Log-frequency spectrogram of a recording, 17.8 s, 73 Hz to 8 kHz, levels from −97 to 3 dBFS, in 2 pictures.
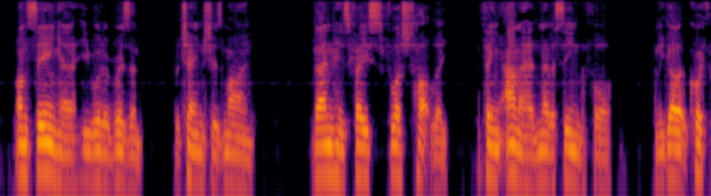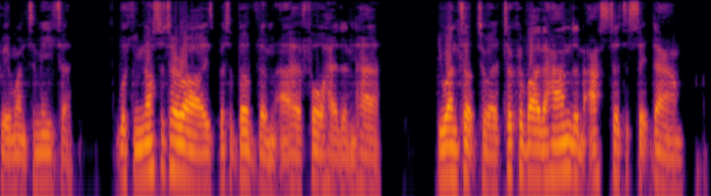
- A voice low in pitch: Yes, low, 110 Hz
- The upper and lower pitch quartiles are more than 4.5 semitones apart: No, average, 3.5 semitones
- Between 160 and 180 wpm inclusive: No, fast, 205 wpm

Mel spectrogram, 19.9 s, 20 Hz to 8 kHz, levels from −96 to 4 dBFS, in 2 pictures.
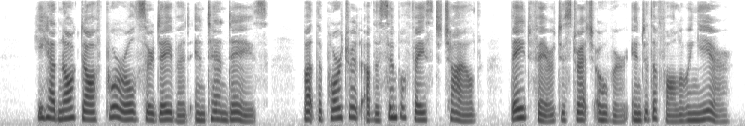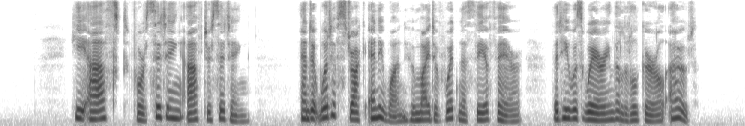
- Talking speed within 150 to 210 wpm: Yes, average, 165 wpm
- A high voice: No, medium, 175 Hz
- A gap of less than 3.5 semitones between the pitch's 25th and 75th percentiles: No, average, 3.9 semitones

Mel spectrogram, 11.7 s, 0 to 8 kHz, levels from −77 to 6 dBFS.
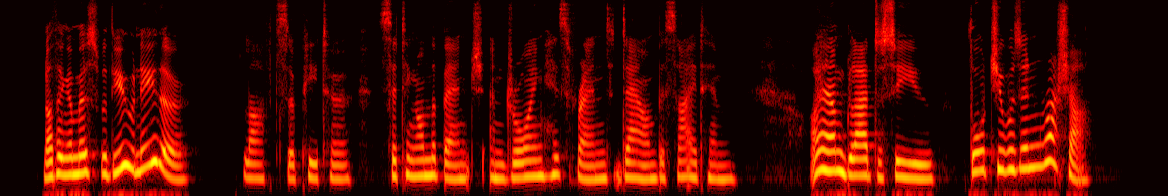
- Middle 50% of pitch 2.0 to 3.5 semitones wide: No, average, 5.2 semitones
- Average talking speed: Yes, average, 155 wpm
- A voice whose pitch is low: No, high, 200 Hz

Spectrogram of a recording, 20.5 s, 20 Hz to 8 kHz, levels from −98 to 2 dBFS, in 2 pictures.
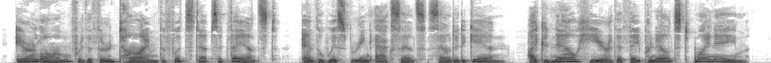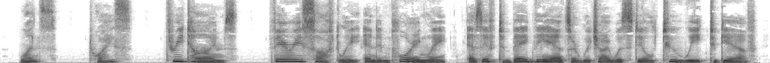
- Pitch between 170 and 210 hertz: Yes, medium, 185 Hz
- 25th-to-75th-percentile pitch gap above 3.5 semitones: Yes, average, 4.6 semitones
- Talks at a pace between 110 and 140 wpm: Yes, slow, 135 wpm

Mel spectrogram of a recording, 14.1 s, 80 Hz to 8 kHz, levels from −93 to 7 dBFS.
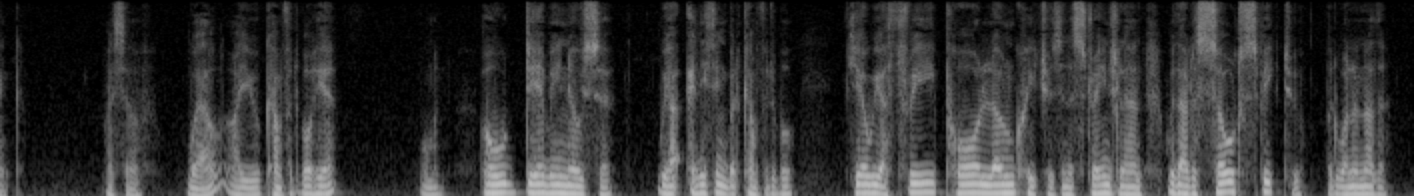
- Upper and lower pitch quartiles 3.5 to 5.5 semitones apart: No, average, 3.1 semitones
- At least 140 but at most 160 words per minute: Yes, average, 150 wpm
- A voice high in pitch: No, low, 115 Hz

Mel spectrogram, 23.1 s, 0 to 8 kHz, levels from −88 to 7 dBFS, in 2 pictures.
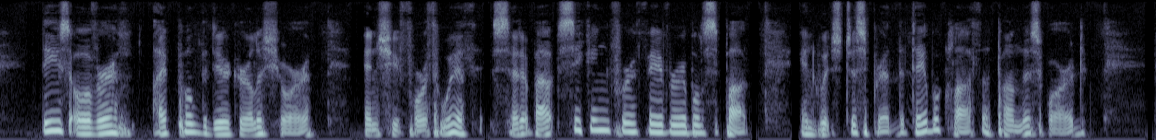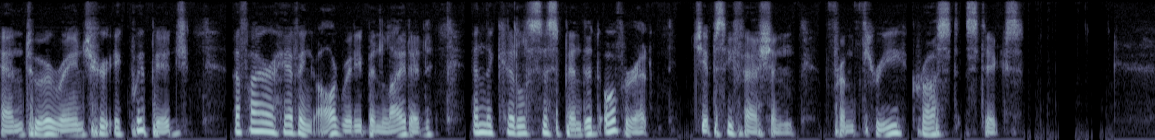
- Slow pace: Yes, slow, 130 wpm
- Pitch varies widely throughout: Yes, wide, 6.7 semitones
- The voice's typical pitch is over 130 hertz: Yes, medium, 140 Hz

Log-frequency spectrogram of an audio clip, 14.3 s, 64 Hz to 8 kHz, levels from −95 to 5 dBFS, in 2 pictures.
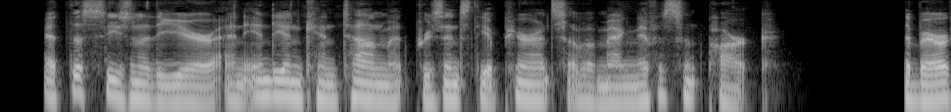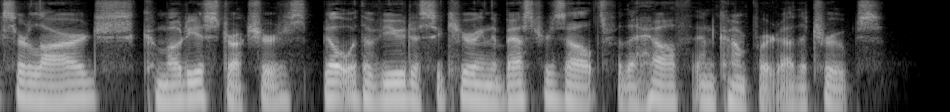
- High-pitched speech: No, low, 110 Hz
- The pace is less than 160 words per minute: No, average, 165 wpm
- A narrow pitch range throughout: Yes, narrow, 1.9 semitones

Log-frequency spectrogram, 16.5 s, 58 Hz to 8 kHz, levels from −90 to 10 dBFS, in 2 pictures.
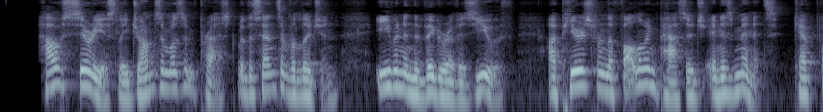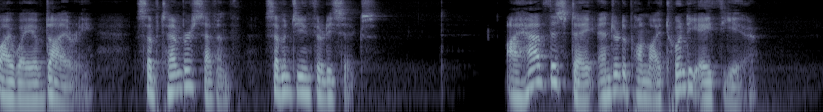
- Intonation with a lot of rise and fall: Yes, wide, 6.7 semitones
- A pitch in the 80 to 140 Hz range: Yes, low, 135 Hz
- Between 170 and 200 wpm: No, average, 160 wpm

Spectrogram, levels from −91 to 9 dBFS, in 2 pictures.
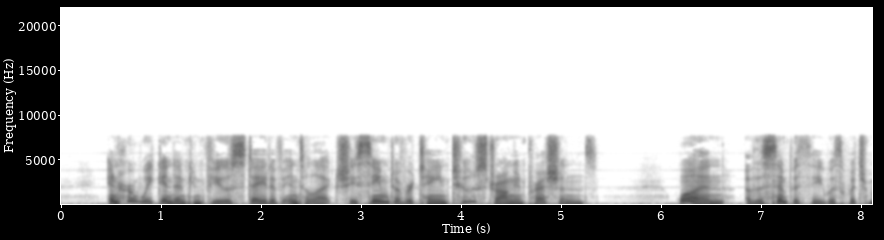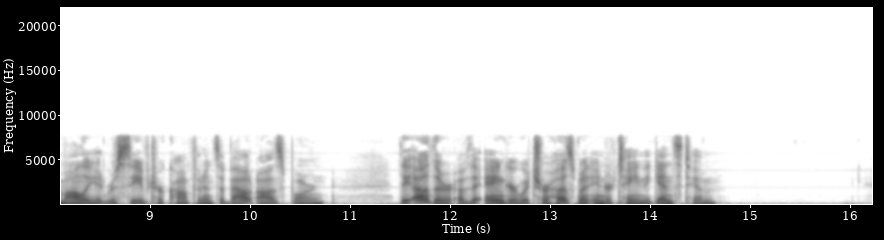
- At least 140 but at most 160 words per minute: Yes, average, 150 wpm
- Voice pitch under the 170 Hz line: No, medium, 185 Hz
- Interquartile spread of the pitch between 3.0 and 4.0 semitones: No, average, 4.5 semitones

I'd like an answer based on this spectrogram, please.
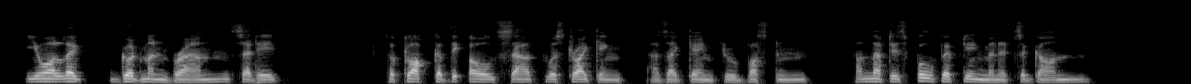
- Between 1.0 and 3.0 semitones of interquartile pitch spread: Yes, average, 2.7 semitones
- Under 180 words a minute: Yes, slow, 135 wpm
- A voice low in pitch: Yes, low, 115 Hz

